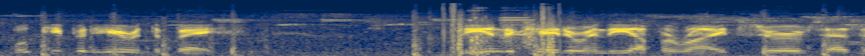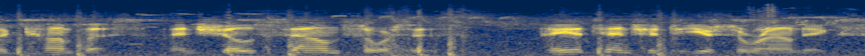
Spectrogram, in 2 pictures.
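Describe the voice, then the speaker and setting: An actor voicing a confident male military commander who gives brisk, instructive orders over the radio in a game. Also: medium pitch, natural voice. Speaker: mission support on radio. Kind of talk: video game cutscene and tutorial dialogue. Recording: game audio with noisy background.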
